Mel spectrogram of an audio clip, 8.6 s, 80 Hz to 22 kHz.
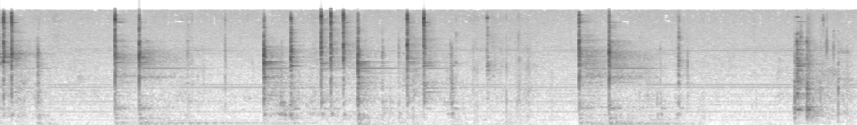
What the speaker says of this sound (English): we're going to torque the brake caliper bolts to 85 newton meters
